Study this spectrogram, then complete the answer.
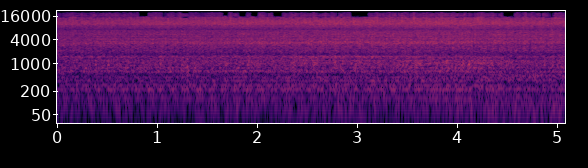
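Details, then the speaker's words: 2002 Toyota Camry with weird engine noise/rattle, idling with one ignition coil unplugged as a test; uneven lumpy idle with rough shake as that cylinder drops out, note changes so that coil is not the fault. "so see how the engine noise has changed if the engine noise changes that means that is not the source of the problem"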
